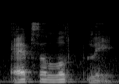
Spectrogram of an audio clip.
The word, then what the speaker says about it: absolutely: absolute 이렇게 해서 소리 호흡이 한번 나고요. 뒤에 리을 두 번, 여기에 연결될 때 이렇게 뒤에 소리로 연결된다는 것입니다. 때에 따라서 이 리을을 받침으로 표현해도 그대로 소리낼 수 있을 것입니다. 이 글자로 발음을 읽어본다면 absolutely 이렇게 발음할 수 있다는 것이죠.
